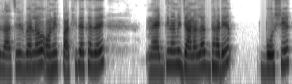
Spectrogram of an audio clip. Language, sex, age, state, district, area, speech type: Bengali, female, 18-30, West Bengal, Uttar Dinajpur, urban, spontaneous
